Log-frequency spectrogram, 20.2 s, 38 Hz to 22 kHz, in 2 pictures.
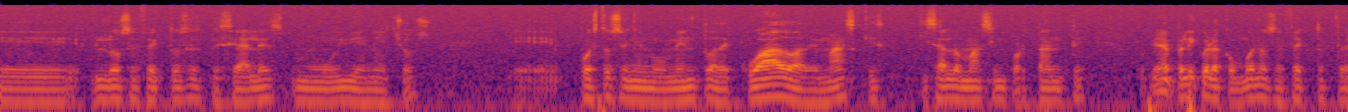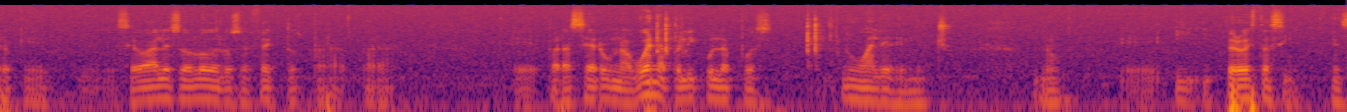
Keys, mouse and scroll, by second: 2.9-5.8 drag, 8.3-10.0 drag, 11.6-12.9 drag, 13.8-15.3 drag, 15.3 alt+Tab, 16.4 alt+Tab, 18.1-19.8 drag, 20.0-20.2 drag.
